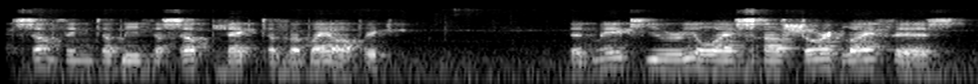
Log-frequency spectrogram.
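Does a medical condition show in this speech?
Yes: ALS, through a speech-generating device; diagnosed 51 years ago.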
